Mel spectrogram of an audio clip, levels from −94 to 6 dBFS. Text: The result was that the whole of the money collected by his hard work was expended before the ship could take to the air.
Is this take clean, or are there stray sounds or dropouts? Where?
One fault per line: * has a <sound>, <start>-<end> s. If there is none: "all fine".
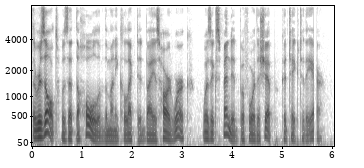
* has a dropout, 5.6-5.7 s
